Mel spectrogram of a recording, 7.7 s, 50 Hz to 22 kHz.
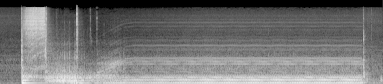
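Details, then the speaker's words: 1920s Century repulsion-start induction electric motor, troubleshooting no-start hum, shorting necklace suspected not contacting: clatter at switch-on, then loud low hum with steady pulsing warble as it hangs between start and run; unhealthy. "So we're better off, but it's still... it sounds pretty unhealthy. So we're going to take it back apart again. It shouldn't go through that neutral point between starting and running that you hear."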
